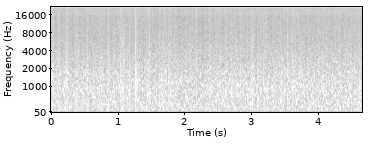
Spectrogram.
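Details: Near silence throughout, with only a very faint, steady hiss and no animal calls.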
